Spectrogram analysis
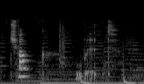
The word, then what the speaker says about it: chocolate: but native speakers say choc late let's break it down the first syllable chalk is stressed and pronounced clearly while the second part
